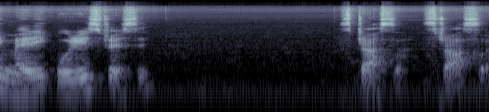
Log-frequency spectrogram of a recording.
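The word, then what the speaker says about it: Straße: তো রাস্তা হচ্ছে কি মেরি কুইরি স্ট্রেসি, স্ট্রাসা এটা জার্মানতে বলে স্ট্রাসা। এই বিটা থাকলে হলো ডাবল এস উচ্চারণ হয়।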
